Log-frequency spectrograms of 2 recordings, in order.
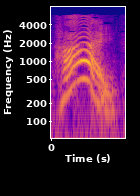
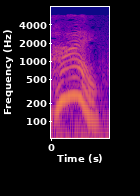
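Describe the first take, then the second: First: It is an excited, energetic greeting. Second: It is a calm, warm greeting.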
